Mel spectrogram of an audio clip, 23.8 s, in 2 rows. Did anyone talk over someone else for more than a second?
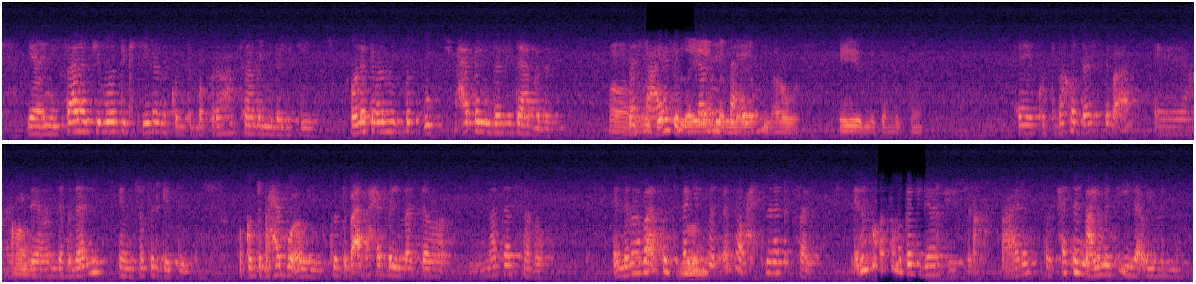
Yes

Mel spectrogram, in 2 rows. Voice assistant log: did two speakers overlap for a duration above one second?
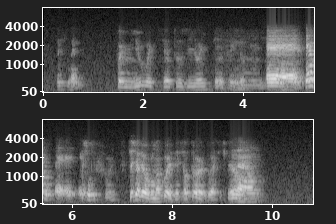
No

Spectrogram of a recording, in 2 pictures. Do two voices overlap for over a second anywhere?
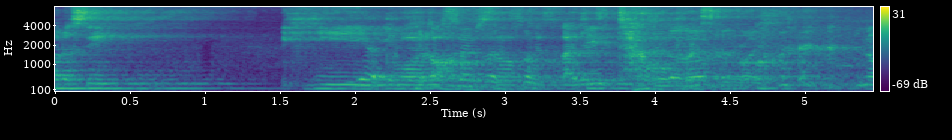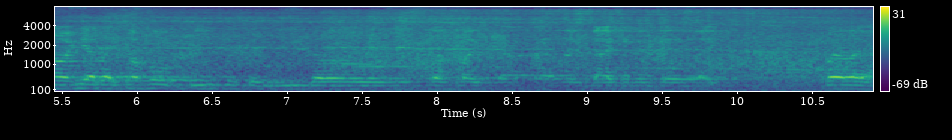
Yes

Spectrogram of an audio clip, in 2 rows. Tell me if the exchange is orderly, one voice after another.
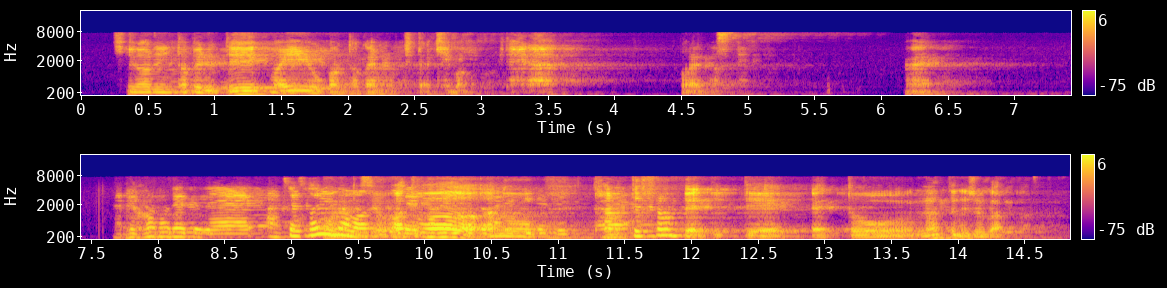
No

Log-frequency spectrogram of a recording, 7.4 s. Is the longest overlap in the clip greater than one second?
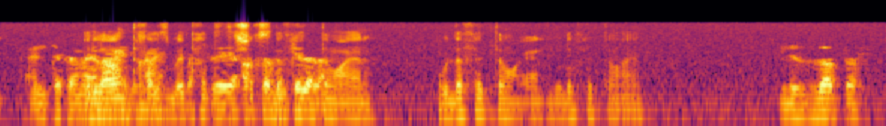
Yes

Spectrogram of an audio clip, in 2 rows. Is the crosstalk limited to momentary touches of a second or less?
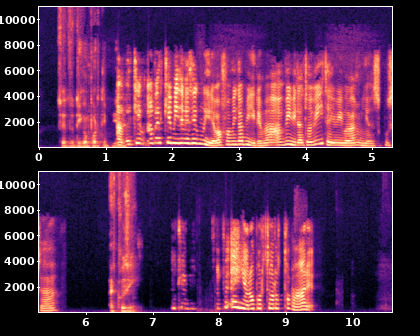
Yes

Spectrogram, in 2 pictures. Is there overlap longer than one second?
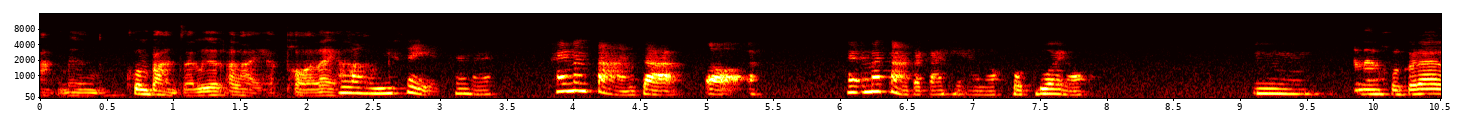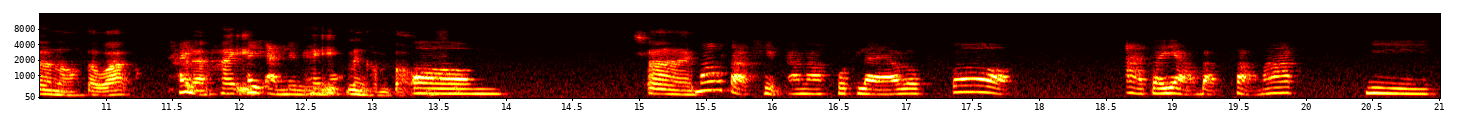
No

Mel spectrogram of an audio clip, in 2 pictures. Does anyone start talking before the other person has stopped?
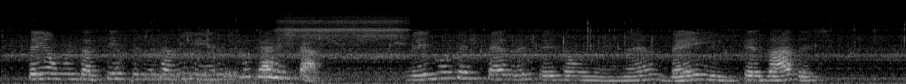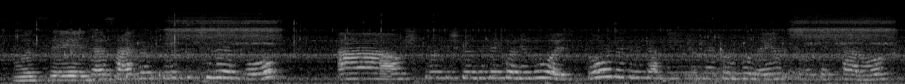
No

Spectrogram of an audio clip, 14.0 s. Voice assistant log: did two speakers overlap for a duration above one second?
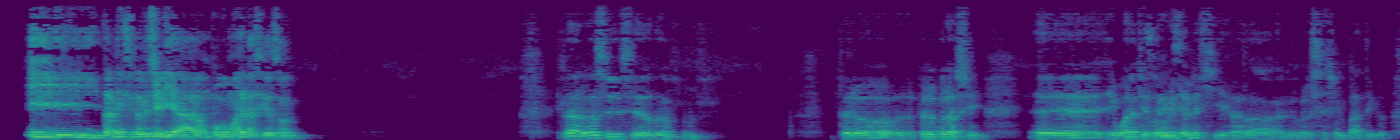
No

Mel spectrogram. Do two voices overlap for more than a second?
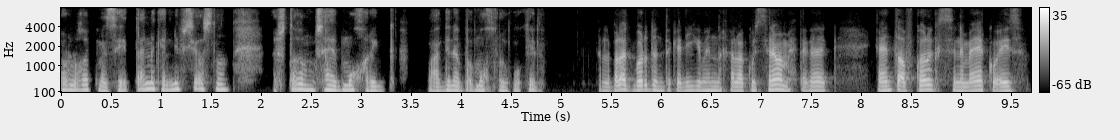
No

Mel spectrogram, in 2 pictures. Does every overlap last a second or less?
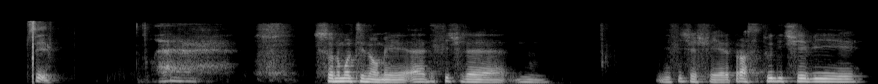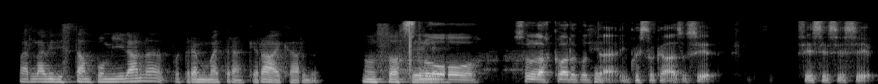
Yes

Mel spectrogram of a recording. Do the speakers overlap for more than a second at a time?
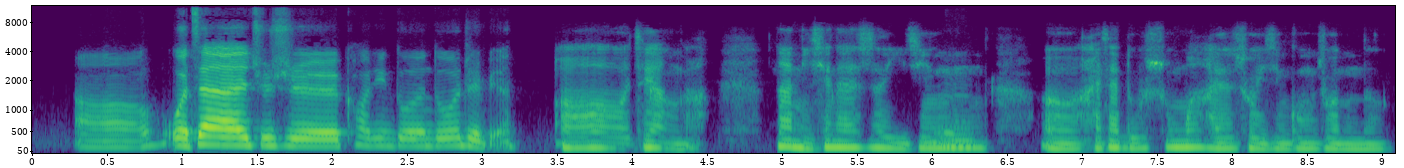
No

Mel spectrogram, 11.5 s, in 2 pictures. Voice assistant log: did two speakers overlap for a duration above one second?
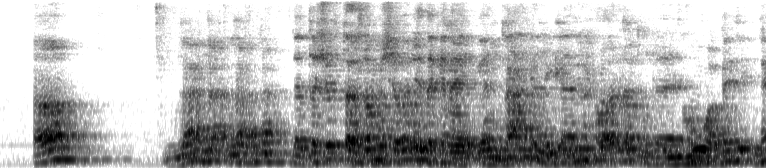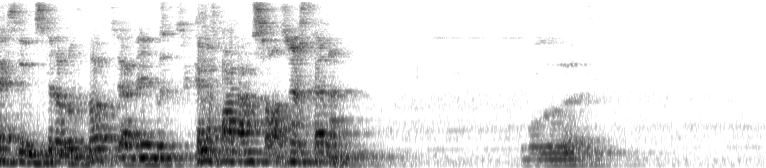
Yes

